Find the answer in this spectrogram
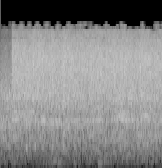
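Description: Steady hiss of arena background noise from a televised table tennis match, even and unchanging.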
